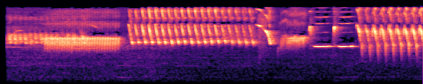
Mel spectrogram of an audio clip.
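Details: Singing canary, described as a bold songster that stirs other canaries into breeding mood, delivering a varied high song: sustained buzzy trills, rapid ticking rattles and brief whistled notes, switching phrases every second or so.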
